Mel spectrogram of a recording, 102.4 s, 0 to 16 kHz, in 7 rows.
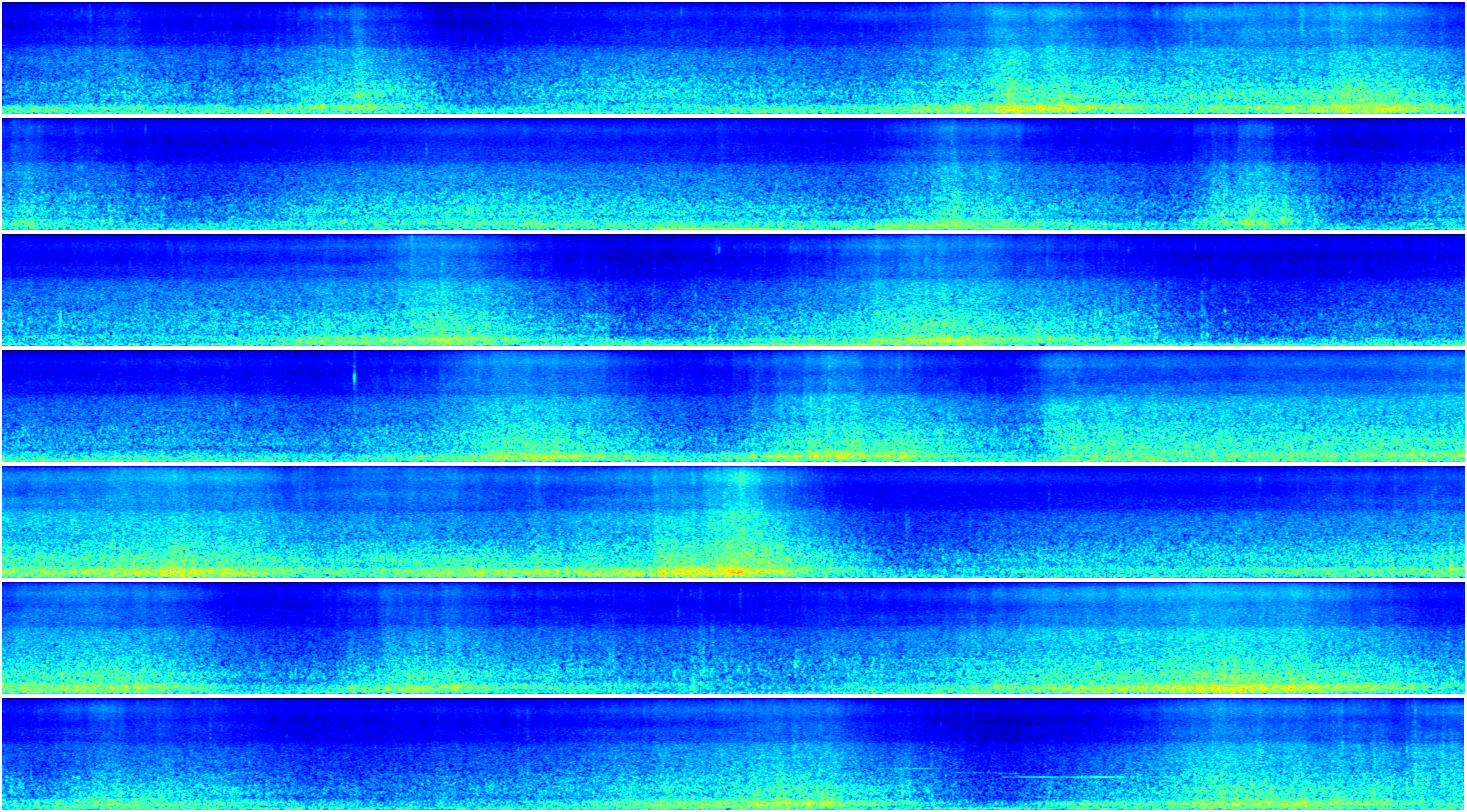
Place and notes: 富岡里, Taitung City - rock and the waves
Sound of the waves, Aircraft flying through, The weather is very hot, in the coast near the fishing port
Zoom H2n MS +XY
